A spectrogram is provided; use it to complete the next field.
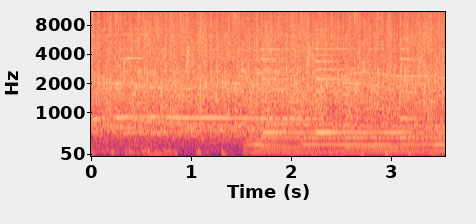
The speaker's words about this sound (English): If you would, give a warm welcome, ladies and gentlemen, Giada Valenti.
